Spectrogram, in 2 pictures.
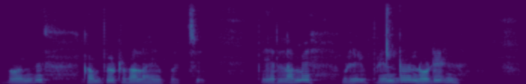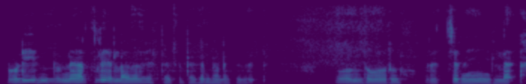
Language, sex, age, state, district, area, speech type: Tamil, female, 30-45, Tamil Nadu, Tirupattur, rural, spontaneous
